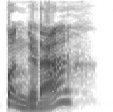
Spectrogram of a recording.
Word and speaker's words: Bhangra: So it's pronounced as Bhangra.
